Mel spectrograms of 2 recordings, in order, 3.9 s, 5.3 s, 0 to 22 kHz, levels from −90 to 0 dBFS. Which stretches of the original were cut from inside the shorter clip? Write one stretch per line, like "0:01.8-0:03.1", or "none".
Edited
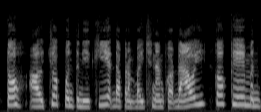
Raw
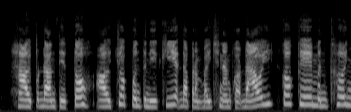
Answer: none

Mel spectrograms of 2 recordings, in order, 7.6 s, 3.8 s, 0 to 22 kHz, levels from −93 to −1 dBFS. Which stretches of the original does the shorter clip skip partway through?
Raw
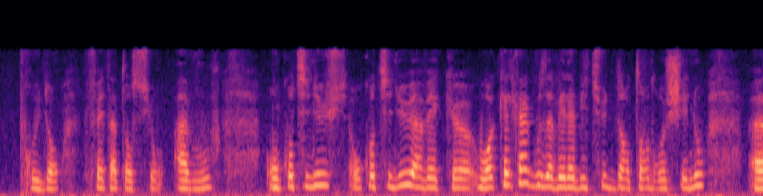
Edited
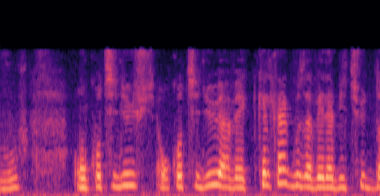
0:04.5-0:05.0

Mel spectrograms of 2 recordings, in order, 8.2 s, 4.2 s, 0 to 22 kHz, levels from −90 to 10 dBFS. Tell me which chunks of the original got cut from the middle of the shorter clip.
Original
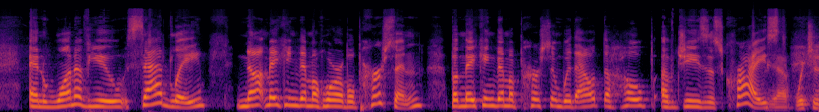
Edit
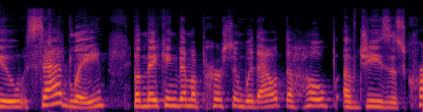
0:02.3-0:04.5

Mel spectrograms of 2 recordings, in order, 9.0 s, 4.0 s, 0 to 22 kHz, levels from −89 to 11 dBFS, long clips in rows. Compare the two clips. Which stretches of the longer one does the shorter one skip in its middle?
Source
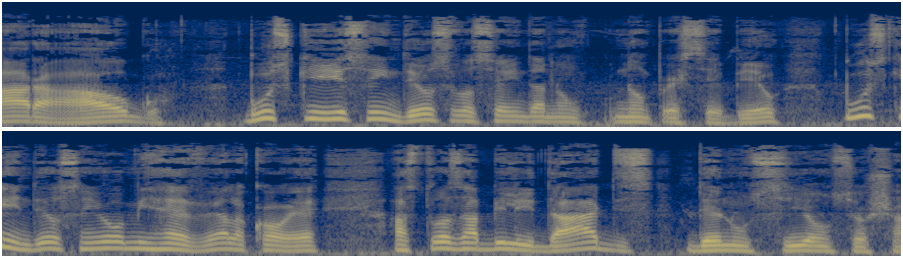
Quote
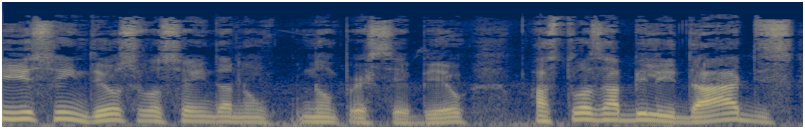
0:04.2-0:06.4

